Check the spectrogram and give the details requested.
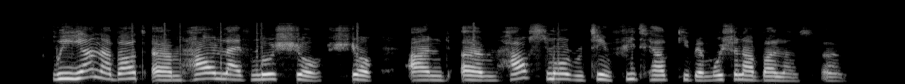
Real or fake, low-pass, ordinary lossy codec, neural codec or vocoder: fake; 7.2 kHz; none; codec, 16 kHz, 8 kbps, FreqCodec, larger model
